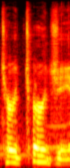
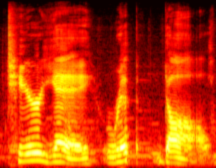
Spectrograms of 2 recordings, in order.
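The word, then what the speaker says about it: Terje Rypdal: but here's turn g Rippetoe not now not Tertre gee that's what it looks like ter like a tear tear yay rip doll is the correct pronunciation so I was told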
